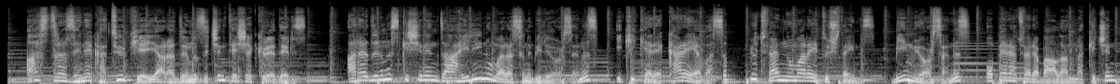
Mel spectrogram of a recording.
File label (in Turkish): santral, IVR Seslendirme; Bulut Santral Seslendirme; BiberSA Prodüksiyon; ivr anons seslendirme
